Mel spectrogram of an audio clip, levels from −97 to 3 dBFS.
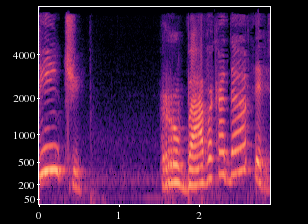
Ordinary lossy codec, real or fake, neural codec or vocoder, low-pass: AAC, 32 kbps; real; none; 7.2 kHz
